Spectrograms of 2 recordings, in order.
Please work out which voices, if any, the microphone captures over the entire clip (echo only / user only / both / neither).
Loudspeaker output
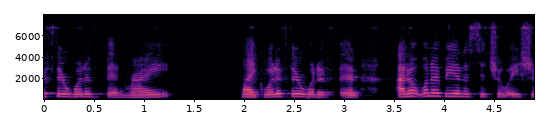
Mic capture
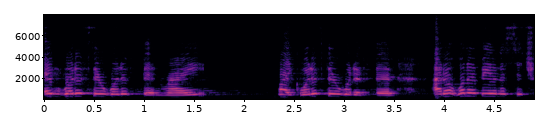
echo only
